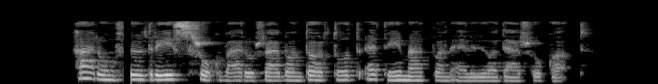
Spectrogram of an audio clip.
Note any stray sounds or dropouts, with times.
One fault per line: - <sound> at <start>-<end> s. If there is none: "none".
- dropout at 1.2-1.3 s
